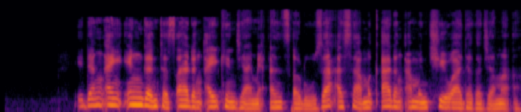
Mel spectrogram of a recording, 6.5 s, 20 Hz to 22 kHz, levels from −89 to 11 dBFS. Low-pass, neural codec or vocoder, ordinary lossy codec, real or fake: 14.4 kHz; vocoder, 44.1 kHz, 128 mel bands every 256 samples, BigVGAN v2; Opus, 32 kbps; fake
